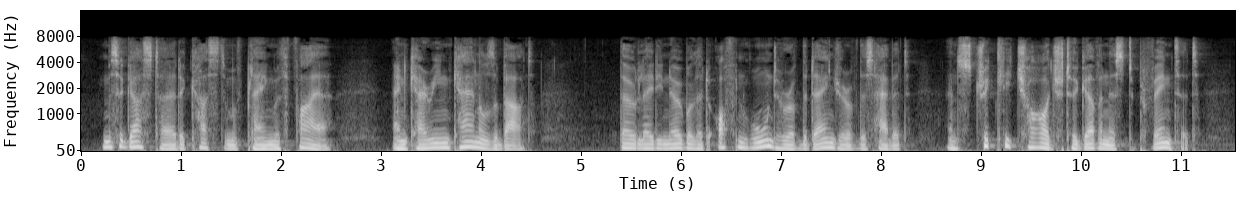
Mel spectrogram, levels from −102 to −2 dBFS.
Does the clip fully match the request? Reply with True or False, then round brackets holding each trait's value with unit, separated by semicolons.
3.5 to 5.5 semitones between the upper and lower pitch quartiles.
True (4.3 semitones)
